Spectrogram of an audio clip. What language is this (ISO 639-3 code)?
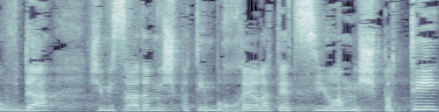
heb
